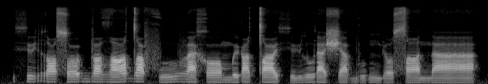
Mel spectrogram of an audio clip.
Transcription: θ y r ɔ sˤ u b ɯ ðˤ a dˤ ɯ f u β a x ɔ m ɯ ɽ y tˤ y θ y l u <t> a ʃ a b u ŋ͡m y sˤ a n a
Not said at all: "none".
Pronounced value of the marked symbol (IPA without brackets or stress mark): ɾ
